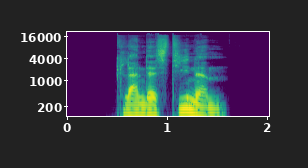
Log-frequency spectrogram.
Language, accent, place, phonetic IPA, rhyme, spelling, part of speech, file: German, Germany, Berlin, [klandɛsˈtiːnəm], -iːnəm, klandestinem, adjective, De-klandestinem.ogg
- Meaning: strong dative masculine/neuter singular of klandestin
